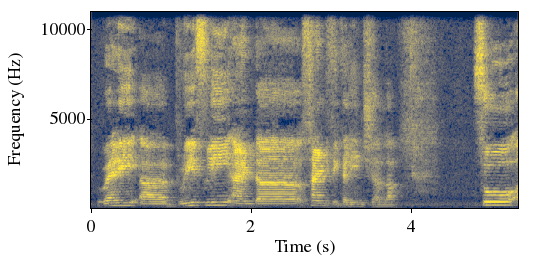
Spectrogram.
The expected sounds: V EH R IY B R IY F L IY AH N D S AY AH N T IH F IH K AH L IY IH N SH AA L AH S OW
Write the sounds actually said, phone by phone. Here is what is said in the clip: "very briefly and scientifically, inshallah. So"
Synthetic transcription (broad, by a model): V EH R IY B R IY F L IY AH N D S AY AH N T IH F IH K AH L IY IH N SH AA L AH S OW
